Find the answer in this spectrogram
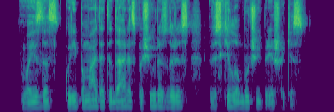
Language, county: Lithuanian, Šiauliai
